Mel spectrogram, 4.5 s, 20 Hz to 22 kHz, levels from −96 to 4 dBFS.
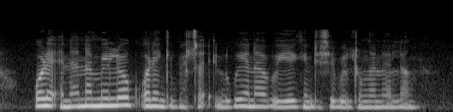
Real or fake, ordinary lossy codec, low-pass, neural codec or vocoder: real; none; 7.2 kHz; none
